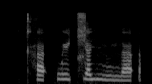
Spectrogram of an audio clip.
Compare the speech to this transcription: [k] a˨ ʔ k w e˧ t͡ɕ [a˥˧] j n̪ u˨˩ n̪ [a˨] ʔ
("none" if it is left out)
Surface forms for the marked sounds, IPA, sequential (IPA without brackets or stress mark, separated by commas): kʰ, a˦, a˨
